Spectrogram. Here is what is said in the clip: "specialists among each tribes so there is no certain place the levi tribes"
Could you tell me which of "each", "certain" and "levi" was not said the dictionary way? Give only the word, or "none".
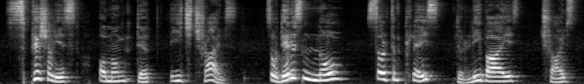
levi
